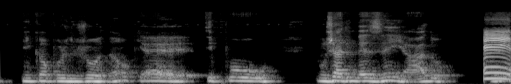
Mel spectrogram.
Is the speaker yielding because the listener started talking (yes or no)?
yes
